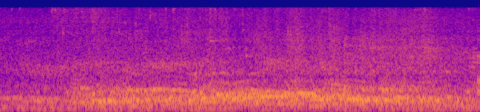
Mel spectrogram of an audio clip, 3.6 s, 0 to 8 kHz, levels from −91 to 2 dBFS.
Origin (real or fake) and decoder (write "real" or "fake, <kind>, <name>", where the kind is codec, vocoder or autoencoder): real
